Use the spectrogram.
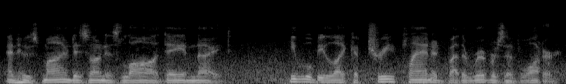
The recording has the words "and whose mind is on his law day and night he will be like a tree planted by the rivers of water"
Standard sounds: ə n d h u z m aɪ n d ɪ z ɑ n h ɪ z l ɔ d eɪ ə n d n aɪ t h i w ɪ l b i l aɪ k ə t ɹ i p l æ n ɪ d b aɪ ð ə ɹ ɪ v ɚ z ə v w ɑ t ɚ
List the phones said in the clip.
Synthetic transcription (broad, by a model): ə n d h u z m aɪ n d ɪ z n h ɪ z l ɔ d eɪ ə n n aɪ t h i w ɪ l b i l aɪ k ə t ɹ i p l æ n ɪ d b aɪ ð ə ɹ ɪ v ɚ z ə v w ɑ t ɚ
